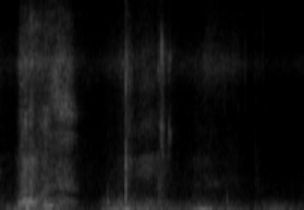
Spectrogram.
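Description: Brief rustling handling noise of a tablet held in the hand while recording, with a single sharp click about halfway through.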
